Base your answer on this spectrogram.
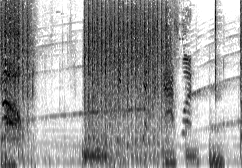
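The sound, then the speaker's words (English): Rapid automatic gunfire in the online video game GTA Online during a casino heist mission, two long dense bursts of fast shots separated by a lull, then shorter thuds and other game effects. “Do you see him shooting?”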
